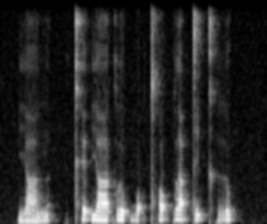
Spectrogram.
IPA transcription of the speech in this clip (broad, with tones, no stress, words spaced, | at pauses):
ja˩˦n | kʰe˥˩ʔjaː˦˥ klu˦˥ʔbɔ˦˥ʔ tʰɔ˦˥ʔpla˥˩ʔti˥˩ʔkʰru˦˥k̚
